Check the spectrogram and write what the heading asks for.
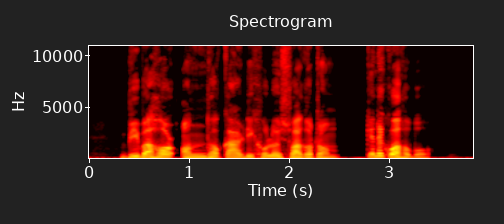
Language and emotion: Assamese, disgusted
